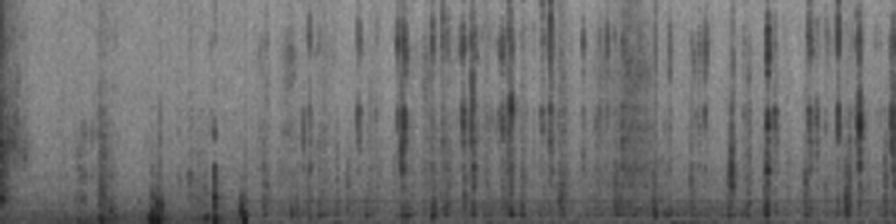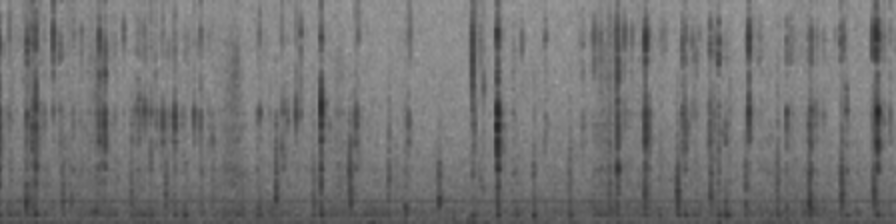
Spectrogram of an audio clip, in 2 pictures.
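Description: Close-miked mouth sounds of a macaron being chewed with the mouth closed: a steady run of small, wet clicks and smacks, several a second.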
